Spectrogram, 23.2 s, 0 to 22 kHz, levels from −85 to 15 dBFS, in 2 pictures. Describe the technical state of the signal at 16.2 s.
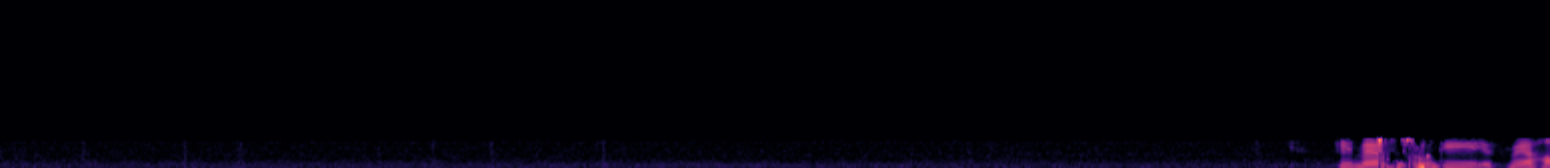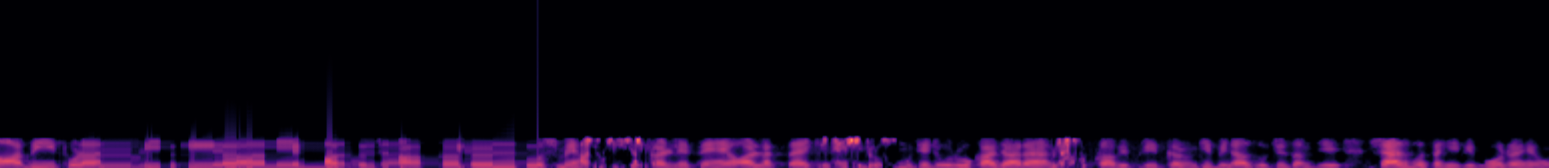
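At 16.2 s the speech is inside a burst of bit errors on digital voice radio, running from 15.94 to 16.52 s. Around one bit in ten arrives flipped, and each wrong bit misdirects the pitch, level, voicing or spectral envelope of an entire frame. The voice jumps in pitch and loudness, changes tone colour, and breaks into bleeps, warbles and robotic gibberish.

Underneath, the whole recording passes through the Codec 2 vocoder, with heavy damage that fits its 3.2 kbit/s mode. The decoder rebuilds the voice from sine waves driven only by pitch, voicing, energy and envelope parameters, discarding the original waveform, so the speech sounds buzzy and robotic at this point too.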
